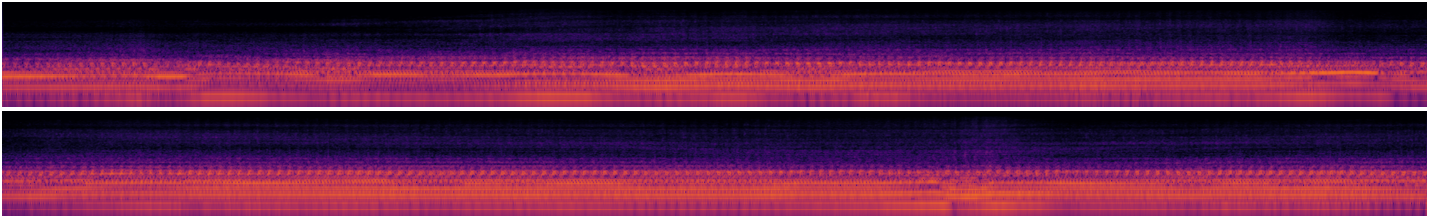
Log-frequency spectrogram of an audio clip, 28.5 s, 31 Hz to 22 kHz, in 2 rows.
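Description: Nissan GT-R R35's twin-turbo 3.8-litre V6 idling steadily, its exhaust note shifting slightly in pitch a few times.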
